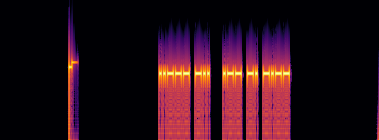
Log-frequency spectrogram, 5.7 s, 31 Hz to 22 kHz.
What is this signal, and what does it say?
Morse code, heard as a keyed tone, about 40 wpm, 700 Hz. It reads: 2D WNY
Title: Field Day Exchanges - 40wpm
